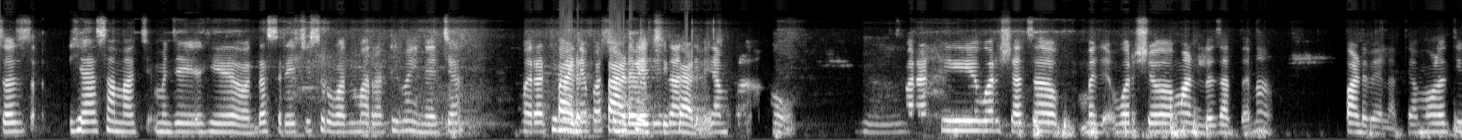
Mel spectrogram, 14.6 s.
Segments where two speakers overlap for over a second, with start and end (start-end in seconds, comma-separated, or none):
5.6-7.2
